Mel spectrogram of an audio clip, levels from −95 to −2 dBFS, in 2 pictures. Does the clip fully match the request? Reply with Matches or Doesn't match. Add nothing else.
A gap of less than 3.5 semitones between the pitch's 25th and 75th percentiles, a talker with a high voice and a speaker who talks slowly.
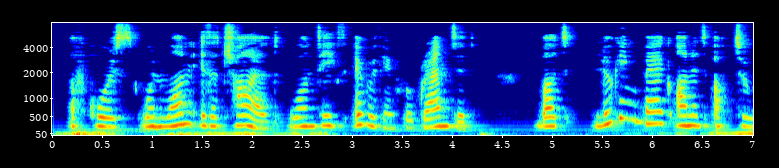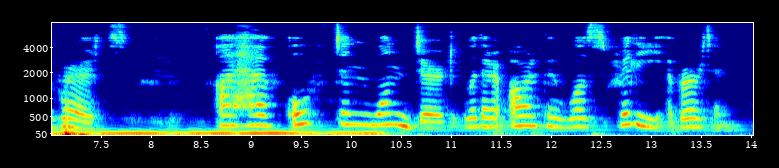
Matches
